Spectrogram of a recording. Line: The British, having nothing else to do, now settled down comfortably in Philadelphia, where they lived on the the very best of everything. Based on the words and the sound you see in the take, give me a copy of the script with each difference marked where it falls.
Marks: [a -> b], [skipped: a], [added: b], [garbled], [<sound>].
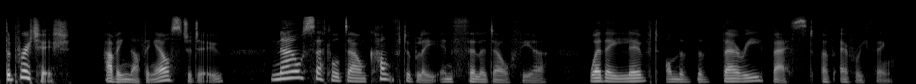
The British, having nothing else to do, now settled down comfortably in Philadelphia, where they lived on the the very best of everything.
